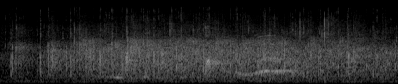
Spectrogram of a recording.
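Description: An audience applauds steadily, a dense wash of many hands clapping at an even loudness throughout, with a faint voice or two briefly rising above the clapping.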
